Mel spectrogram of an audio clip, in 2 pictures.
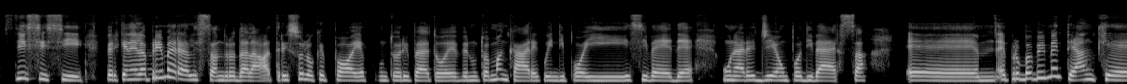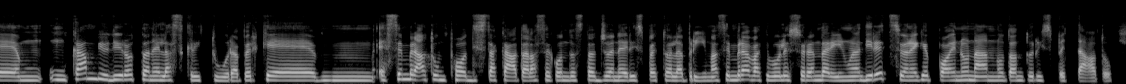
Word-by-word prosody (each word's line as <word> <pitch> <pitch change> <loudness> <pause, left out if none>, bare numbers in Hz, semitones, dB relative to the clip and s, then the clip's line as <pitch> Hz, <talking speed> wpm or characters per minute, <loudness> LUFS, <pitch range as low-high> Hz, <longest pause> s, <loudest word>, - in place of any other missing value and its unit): Sì, 275 0 +2
sì, 245 -1 0
sì, 200 -3 0 0.2
perché 220 +1 +1
nella 230 +1 +3
prima 310 +7 +3
era 260 -6 +3
Alessandro 200 -3 0
D'Alatri, 185 +2 +1
solo 225 +2 +2
che 215 +1 -2
poi 190 -2 +1
appunto 190 0 -3
ripeto 180 -2 0
è 175 0 +1
venuto 185 +2 -2
a - - 0
mancare, 185 -6 +1
quindi 185 0 -2
poi 180 0 0
si 205 - -2
vede 180 -1 +1 0.3
una 200 -1 +2
regia 195 0 +1
un 190 - -2
po' 195 +2 -1
diversa. 185 0 0 0.4
Ehm, 180 -1 +1
e 220 - +2
probabilmente 270 - +1
anche 205 -3 +1
u 190 0 -2
un 215 -1 -2
cambio 250 0 +1
di 210 +2 +2
rotta 215 0 0
nella 195 -1 +1
scrittura, 185 -3 -3
perché, 185 -1 +1
mhmm, 185 0 -1
è 205 - -1
sembrato 215 0 0
un 200 - -1
po' 200 +1 0
distaccata 180 -1 0
la 180 - 0
seconda 190 0 -2
stagione 190 -1 0
rispetto 185 0 -2
alla 180 -1 +1
prima. 175 0 -2
Sembrava 205 +1 +1
che 195 - -5
volessero 195 0 +1
andare 190 -1 +2
in 180 0 -1
una 190 +1 0
direzione 205 -3 +1
che 205 +1 0
poi 190 0 0
non 200 +1 0
hanno 185 0 0
tanto 185 0 -2
rispettato 185 - -4
190 Hz, 170 wpm, -23 LUFS, 185-205 Hz, 0.4 s, nella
